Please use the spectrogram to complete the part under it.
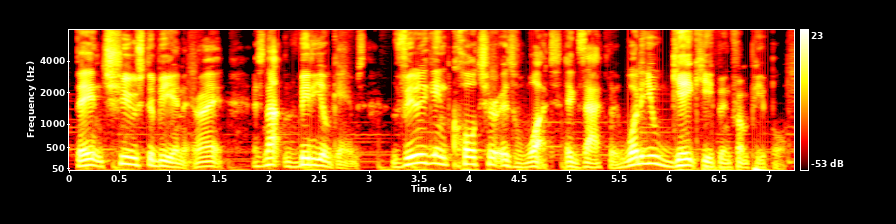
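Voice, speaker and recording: An American man, a gaming channel host, ranting his opinion off the cuff, emphatic and blunt, firing rhetorical questions and swearing casually. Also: medium pitch. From United States. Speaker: gaming YouTuber. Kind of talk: unscripted opinion rant to camera.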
